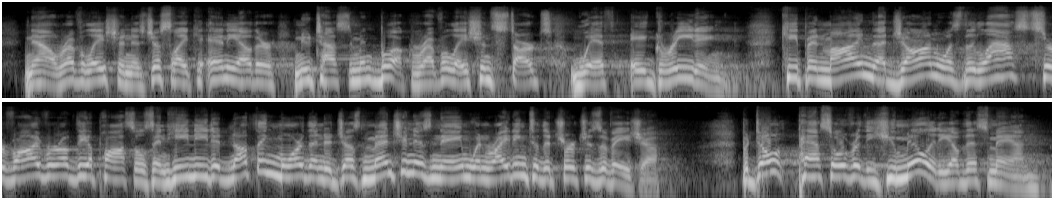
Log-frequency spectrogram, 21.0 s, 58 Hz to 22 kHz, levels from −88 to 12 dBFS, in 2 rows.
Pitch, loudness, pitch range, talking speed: 190 Hz, -18 LUFS, 165-215 Hz, 155 wpm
